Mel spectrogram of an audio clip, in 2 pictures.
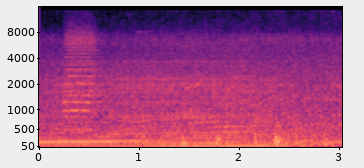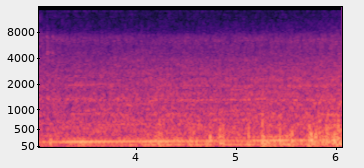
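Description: Road vehicle engine running on the move, with one short horn toot about half a second in. The engine note climbs a little in the second half.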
